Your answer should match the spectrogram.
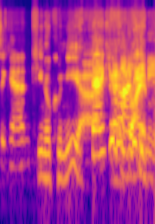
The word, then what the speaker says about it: Kinokuniya: You're in Barnes and Noble and that bookstore that I can't pronounce again. Kinokuniya. Thank you, and honey. Bryant Park. Kinakayua.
